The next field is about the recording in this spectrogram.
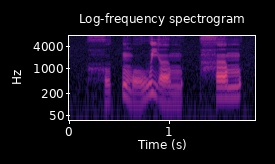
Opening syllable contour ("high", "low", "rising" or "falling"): rising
